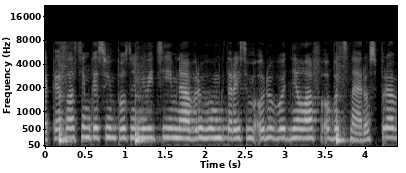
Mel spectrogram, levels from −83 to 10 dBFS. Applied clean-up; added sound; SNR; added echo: neural mask model RNNoise.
